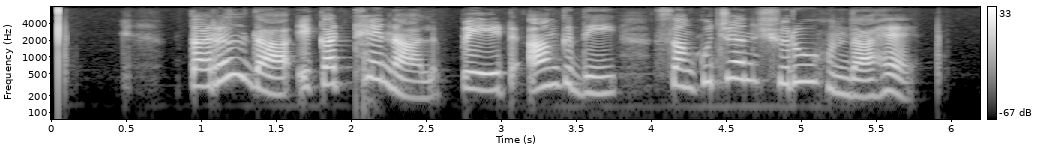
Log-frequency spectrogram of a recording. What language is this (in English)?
Punjabi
